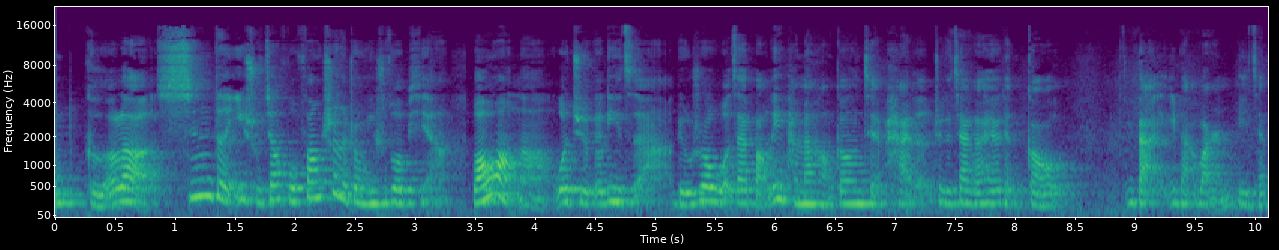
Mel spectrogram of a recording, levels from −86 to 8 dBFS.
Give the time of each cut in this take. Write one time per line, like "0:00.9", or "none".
0:03.4
0:05.1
